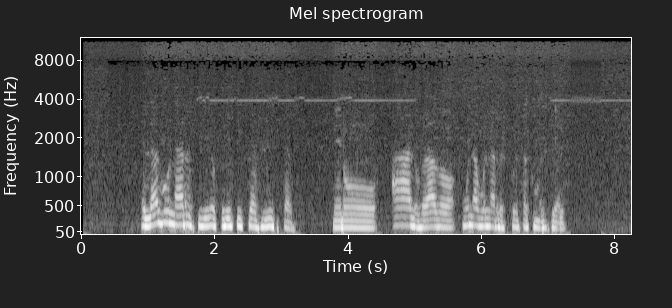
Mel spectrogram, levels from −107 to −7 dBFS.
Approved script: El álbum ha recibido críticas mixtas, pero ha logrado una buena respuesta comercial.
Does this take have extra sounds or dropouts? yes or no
no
